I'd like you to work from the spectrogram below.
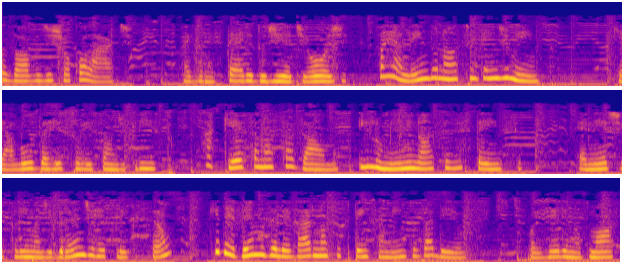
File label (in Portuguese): Páscoa Neutra Feminino; Telemensagens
